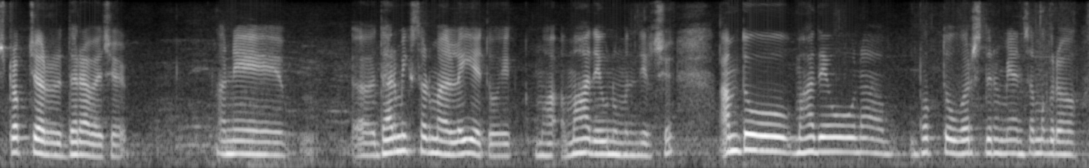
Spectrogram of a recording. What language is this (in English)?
Gujarati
